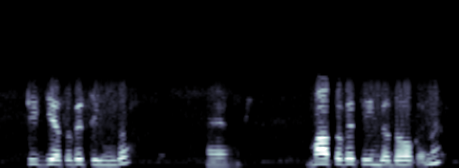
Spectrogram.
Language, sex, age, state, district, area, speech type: Santali, female, 18-30, West Bengal, Uttar Dinajpur, rural, conversation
